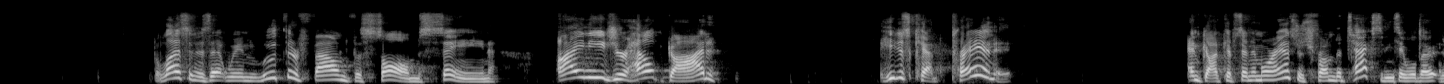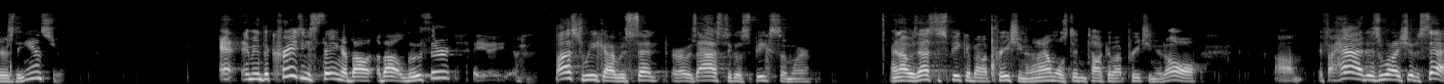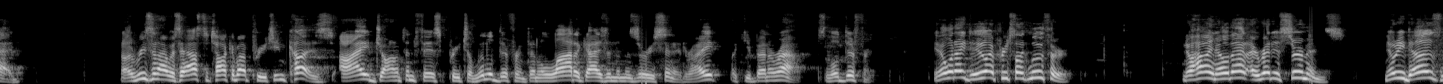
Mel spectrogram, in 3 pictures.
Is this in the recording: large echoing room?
yes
